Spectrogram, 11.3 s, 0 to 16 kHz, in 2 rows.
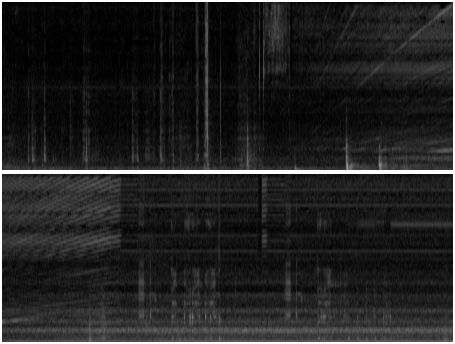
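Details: Western Digital Blue WD1600AAJS 160GB 3.5-inch 7200 rpm SATA hard drive, made 2014, only 17 hours, on a USB adapter: rising whine as the platters spin up to a steady hum, then light irregular seek ticks. Healthy, normal spin-up and seek.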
